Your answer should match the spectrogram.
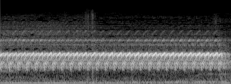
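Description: A police patrol car's electronic siren sounding one steady, high tone with a fast warble.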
